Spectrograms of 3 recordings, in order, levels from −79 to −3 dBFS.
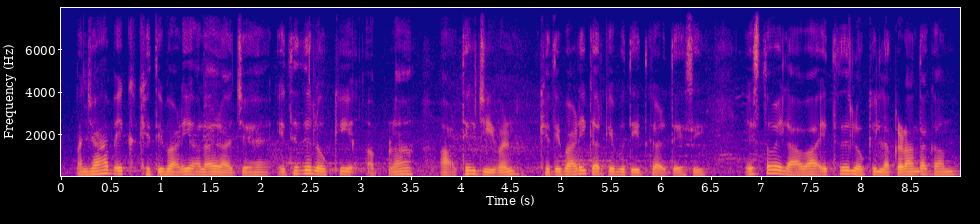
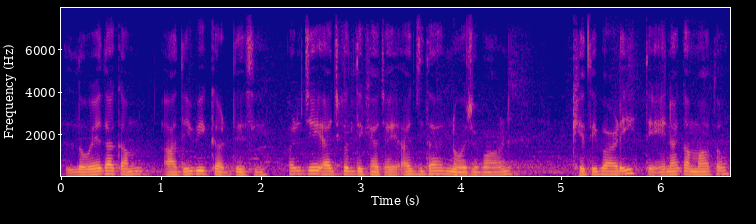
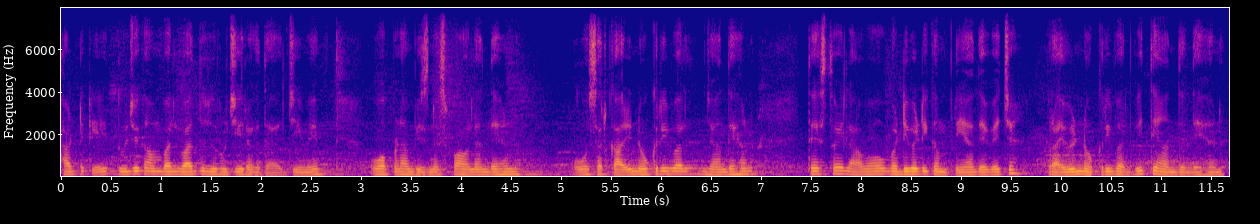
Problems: background sounds at intervals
